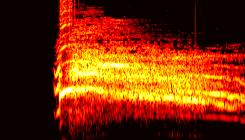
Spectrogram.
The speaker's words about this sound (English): What? What is it? A woman screamed.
